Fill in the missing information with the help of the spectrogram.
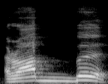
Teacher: را، با زبر رب، را کو پر پڑھیں گے کیونکہ را کے اوپر زبر آ رہا ہے، با مشدد ہے، اس کو جماؤ کے ساتھ ادا کریں گے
